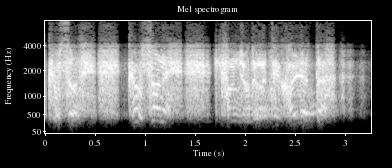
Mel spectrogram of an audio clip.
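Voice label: Korean searchlight mood low, speech; War Thunder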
